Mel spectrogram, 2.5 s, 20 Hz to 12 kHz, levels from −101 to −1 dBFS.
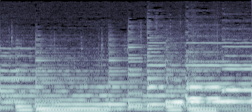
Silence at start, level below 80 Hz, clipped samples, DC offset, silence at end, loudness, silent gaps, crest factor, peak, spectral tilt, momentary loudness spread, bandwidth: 0 s; -28 dBFS; under 0.1%; under 0.1%; 0 s; -15 LUFS; none; 14 dB; 0 dBFS; -9 dB/octave; 7 LU; 6.6 kHz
